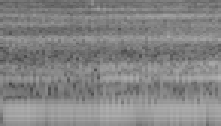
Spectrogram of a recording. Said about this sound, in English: Oh, we're on a bus. Okay. All right. Sounds good. It does kind of sound like you're on a bus.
